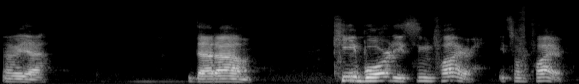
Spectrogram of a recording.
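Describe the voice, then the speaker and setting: A man co-hosts a live webinar over a video call. His voice sits a little high, and he talks haltingly, often repeating words as he goes. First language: Spanish. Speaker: webinar co-host. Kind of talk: casual live-stream chat.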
